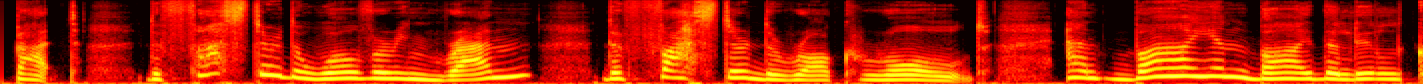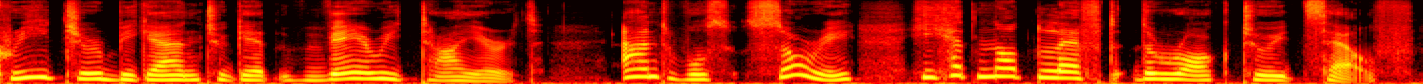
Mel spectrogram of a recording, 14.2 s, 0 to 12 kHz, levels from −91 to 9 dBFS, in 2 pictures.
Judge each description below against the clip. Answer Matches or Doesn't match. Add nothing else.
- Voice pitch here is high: Matches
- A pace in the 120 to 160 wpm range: Matches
